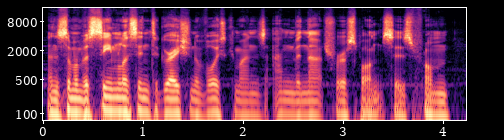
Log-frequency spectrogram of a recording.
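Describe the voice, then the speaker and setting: Brief: male host, casual and upbeat, gravelly smooth voice. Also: low voice, steady tone, a little fast, soft background music. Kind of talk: casual video commentary.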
